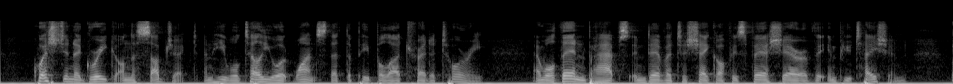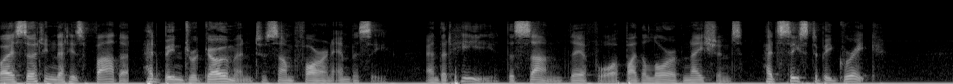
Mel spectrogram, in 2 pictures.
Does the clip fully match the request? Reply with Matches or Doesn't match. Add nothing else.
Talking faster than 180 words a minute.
Matches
